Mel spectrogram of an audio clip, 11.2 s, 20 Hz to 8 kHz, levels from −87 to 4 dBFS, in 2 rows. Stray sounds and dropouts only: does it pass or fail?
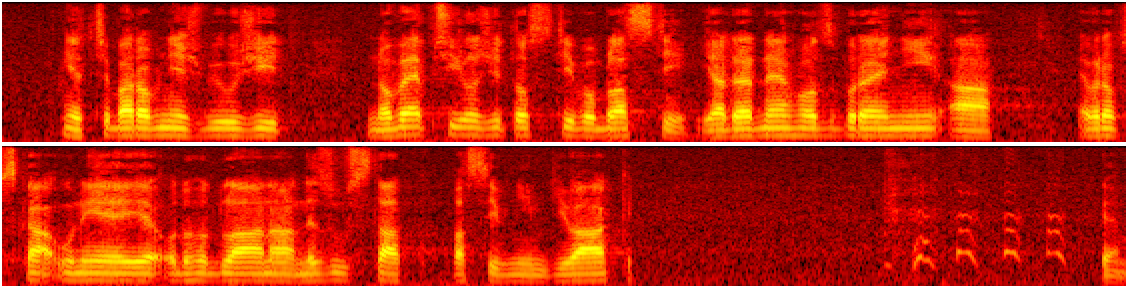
fail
